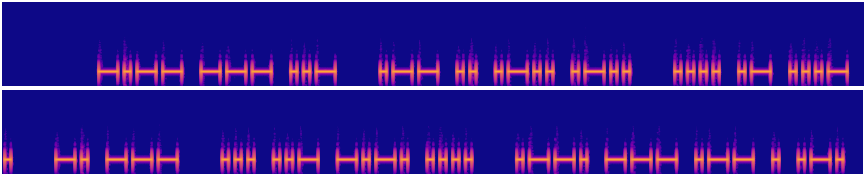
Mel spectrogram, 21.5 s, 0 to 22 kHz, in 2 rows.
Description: Morse code, heard as a keyed tone, about 15 wpm, 700 Hz. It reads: YOU WILL HAVE NO SUCH POWER
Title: Sentences from Top 1000 Words - Review Part 6 - 15wpm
